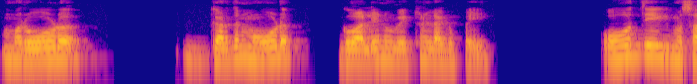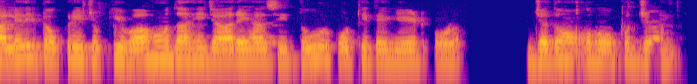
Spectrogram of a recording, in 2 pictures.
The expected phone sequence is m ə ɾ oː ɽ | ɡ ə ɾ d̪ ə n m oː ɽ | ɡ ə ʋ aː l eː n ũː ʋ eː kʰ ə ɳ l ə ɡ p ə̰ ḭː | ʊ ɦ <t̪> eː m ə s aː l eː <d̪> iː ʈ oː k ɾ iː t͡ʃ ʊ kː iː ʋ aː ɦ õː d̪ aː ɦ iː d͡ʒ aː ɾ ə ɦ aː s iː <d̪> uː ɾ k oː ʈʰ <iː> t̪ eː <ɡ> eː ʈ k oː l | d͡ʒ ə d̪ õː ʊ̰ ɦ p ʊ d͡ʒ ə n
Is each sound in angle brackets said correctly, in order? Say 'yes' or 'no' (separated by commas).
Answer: yes, yes, yes, yes, yes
